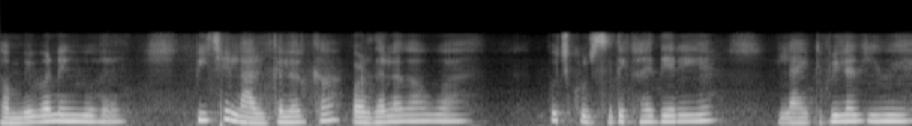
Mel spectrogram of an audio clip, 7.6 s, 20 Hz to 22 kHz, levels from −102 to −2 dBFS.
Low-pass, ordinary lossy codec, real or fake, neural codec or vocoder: 7.2 kHz; none; fake; codec, 16 kHz, about 1 kbps, DyCAST, with the encoder's durations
